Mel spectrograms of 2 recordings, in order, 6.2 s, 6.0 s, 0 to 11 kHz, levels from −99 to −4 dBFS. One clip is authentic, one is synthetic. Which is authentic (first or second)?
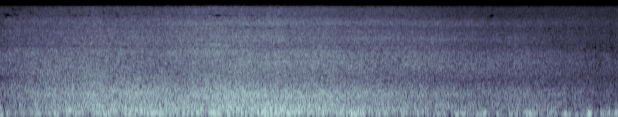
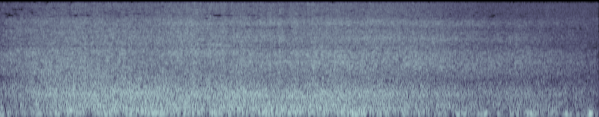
first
